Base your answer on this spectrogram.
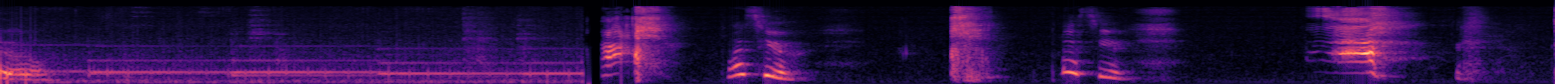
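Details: Infant sneezing, possibly several babies, in a compilation: steady tones then several short, high bursts with small voice sounds and adults saying bless you; quick little baby sneezes.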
